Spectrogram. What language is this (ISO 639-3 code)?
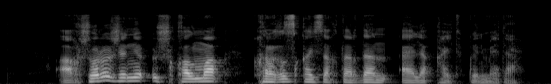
kaz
